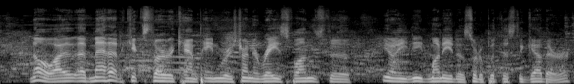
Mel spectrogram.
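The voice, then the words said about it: Southern Indian English accent. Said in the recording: “where's your accent from? ... I'm from southern India.”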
